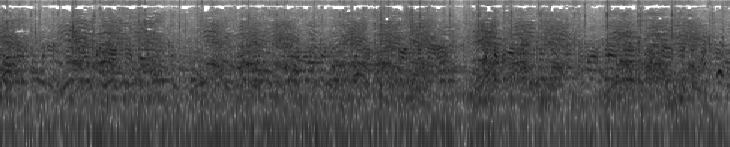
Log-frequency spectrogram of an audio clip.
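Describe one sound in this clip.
An elderly woman speaks with agitation close by.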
